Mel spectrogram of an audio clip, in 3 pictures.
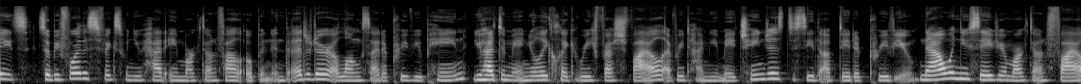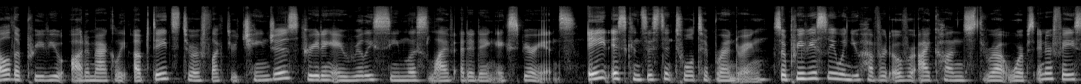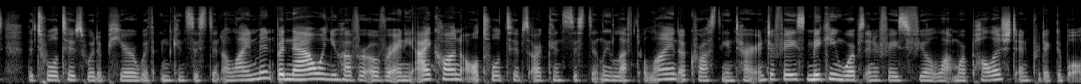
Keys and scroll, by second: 0.0 Down, 1.7 Down, 1.9 Right, 5.5 Down, 5.8 Up, 9.1 BackSpace, 11.0 super+s, 12.8 shift+l.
